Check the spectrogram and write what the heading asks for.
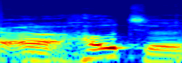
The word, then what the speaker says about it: Rocha: Sorry, Hocha, excuse me, I did mispronounce his name a little earlier.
